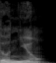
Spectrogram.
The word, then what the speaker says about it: oignon: Des oranges, des ananas, des oignons, des aubergines. Attention, on prononce oignon.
